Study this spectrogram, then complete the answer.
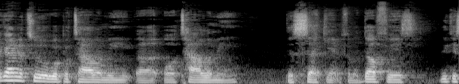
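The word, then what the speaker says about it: Ptolemy: story but they got into Witham uh or talami thei Philadelphia we can say tmy I say Talam it's just a thing but it's pronounced talmy but um they got into a war and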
